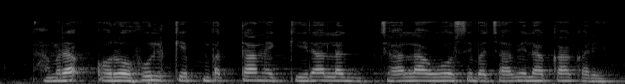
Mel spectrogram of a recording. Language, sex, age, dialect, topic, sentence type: Magahi, male, 25-30, Western, agriculture, question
